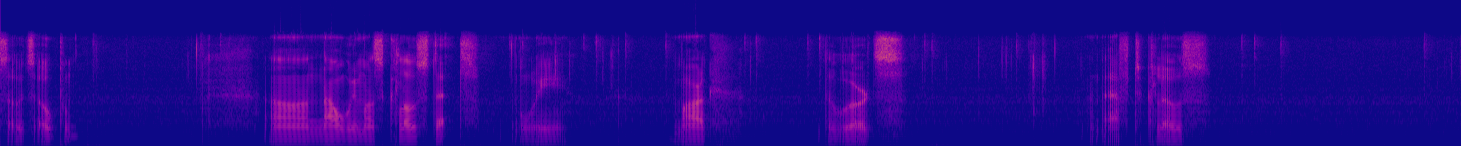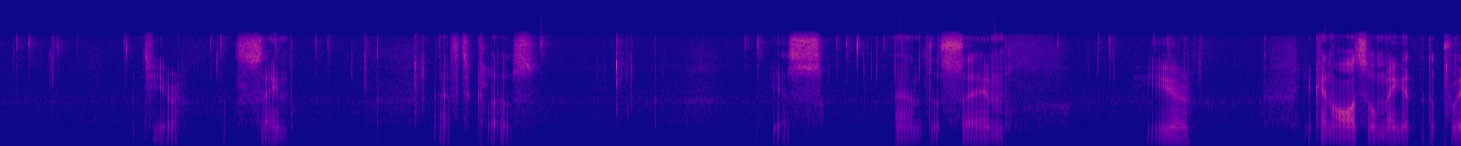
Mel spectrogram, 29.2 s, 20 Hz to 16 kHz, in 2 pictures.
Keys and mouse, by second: 10.4 f, 18.8 f, 20.8 g, 29.1 f.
